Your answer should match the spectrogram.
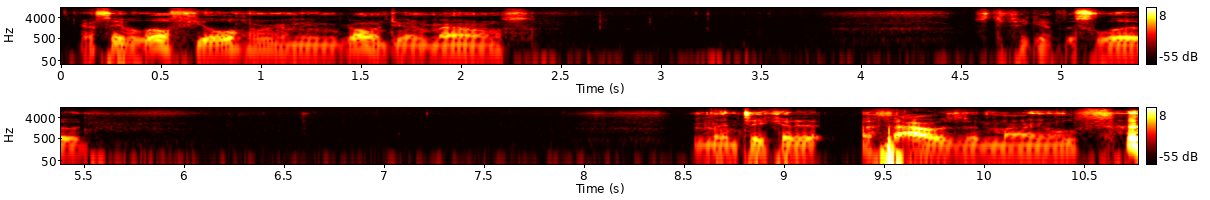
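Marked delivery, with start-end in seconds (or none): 4.5-10.7 hiccups. Real, not acted. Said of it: "Got the hiccups".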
